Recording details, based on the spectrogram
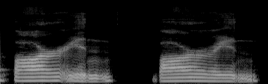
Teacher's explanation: because I pause there for effect there is a little bit less linking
